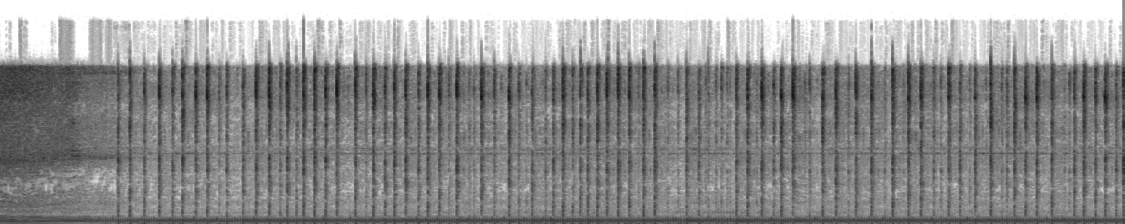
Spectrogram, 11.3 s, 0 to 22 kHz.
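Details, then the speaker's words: Echo CS-590 chainsaw after a carb mod with limiters removed, high and low jets richened, exhaust opened up; screams at high revs with an even buzz, steady under cutting load; not running hot, now reaching the rev limit. "it is definitely not running hot uh i mean from what little bit i tested here all that heat is getting out we've opened up that exhaust it's getting out of there"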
